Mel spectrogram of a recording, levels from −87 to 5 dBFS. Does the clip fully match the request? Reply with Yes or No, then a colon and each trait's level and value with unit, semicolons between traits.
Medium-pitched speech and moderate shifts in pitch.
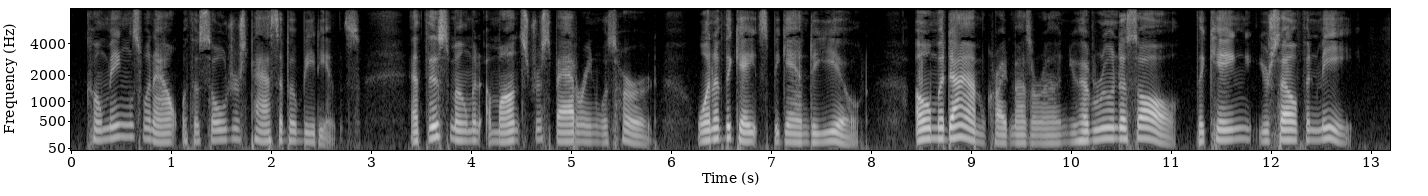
Yes: medium, 155 Hz; average, 4.5 semitones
